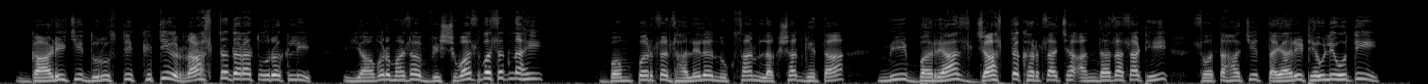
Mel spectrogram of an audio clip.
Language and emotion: Marathi, surprised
